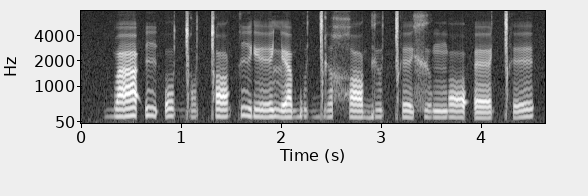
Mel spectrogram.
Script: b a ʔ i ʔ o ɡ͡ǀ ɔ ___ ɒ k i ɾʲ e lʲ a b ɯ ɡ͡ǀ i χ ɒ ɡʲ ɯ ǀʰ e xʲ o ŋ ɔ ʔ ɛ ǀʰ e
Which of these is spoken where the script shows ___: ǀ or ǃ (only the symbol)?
ǀ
